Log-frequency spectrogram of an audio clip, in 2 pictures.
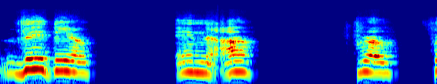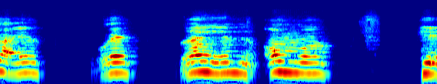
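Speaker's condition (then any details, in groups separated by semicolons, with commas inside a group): Cerebral palsy; wheelchair user; severe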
